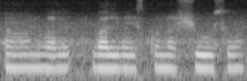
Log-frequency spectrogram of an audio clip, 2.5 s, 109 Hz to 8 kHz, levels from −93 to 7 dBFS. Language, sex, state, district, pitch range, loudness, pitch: Telugu, female, Andhra Pradesh, Annamaya, 215-225 Hz, -16 LUFS, 220 Hz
